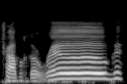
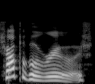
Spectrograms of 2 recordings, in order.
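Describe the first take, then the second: First: The last word has a hard g like rogue. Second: The last word ends in a soft zh sound. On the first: The speaker calls it wrong. "I keep pronouncing it wrong" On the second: The speaker calls it right. "It's Tropical Rouge"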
